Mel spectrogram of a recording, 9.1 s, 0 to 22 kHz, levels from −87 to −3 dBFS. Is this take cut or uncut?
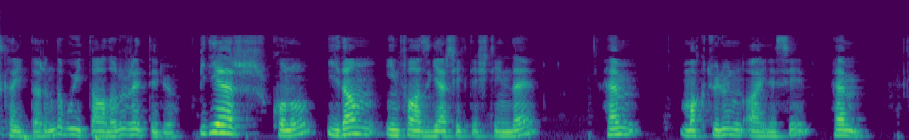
uncut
